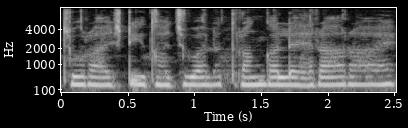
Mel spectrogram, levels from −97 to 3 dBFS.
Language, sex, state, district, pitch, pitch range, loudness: Hindi, female, Bihar, Jamui, 230 Hz, 230-235 Hz, -19 LUFS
